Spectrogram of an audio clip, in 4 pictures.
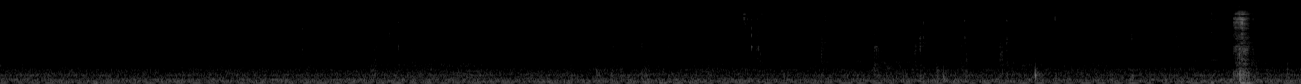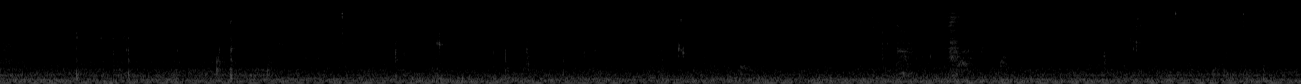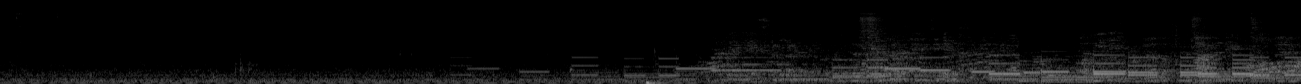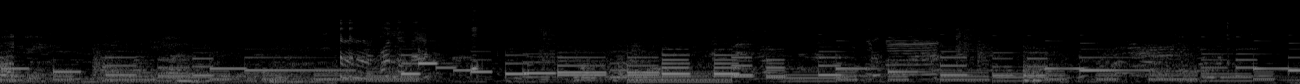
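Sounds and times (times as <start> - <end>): low room hum: 0.0 - 52.0
chewing and biting food: 5.7 - 20.2, 24.0 - 30.2.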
